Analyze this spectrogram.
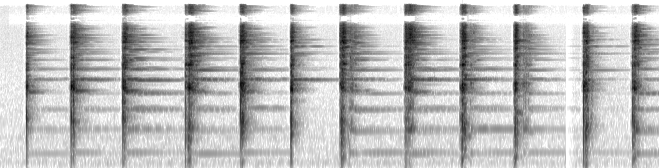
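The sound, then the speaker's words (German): A pair of small hand cymbals (Zimbeln), one held in each hand, are clashed together like clapping about a dozen times at a steady pace. Each bright metallic strike rings with a high shimmer that fades quickly before the next. No one speaks. “Und jetzt die zwei kleinen Teller. Die heißen Zimbeln. Nimm eine in jede Hand und dann schlag sie zusammen, wie beim Klatschen.”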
